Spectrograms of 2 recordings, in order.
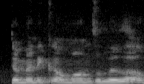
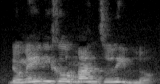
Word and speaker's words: Domenico Manzolillo: Cool Sex with special guest Domenico Monzolillo. Nope. No? Said it wrong? No, yep. You said it. Say it. Domenico Manzolillo.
